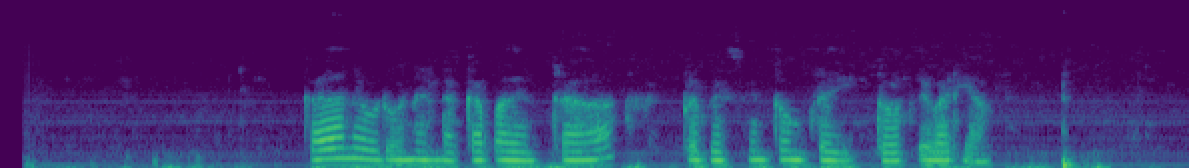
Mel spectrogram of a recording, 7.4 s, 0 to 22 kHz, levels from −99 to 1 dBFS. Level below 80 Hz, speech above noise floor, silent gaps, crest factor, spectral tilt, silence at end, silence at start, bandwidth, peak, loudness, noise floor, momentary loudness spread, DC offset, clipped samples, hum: -48 dBFS; 29 dB; none; 18 dB; -11 dB/octave; 0.5 s; 0.15 s; 3.2 kHz; -16 dBFS; -32 LUFS; -60 dBFS; 8 LU; under 0.1%; under 0.1%; none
